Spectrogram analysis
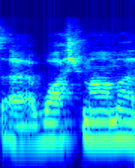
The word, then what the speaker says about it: Uashmama: of our favorite clients wash mama that's spelled with a u but yeah so we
